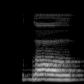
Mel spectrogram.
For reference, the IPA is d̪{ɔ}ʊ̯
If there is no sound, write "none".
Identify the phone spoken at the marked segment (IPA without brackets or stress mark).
ɔ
